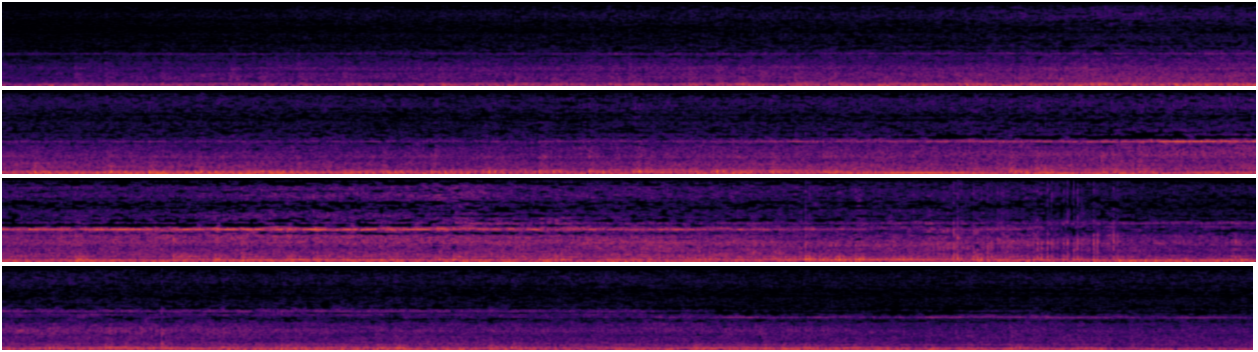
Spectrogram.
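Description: Hino box truck's diesel engine pulling hard up a steep grade as it passes close by, growing louder to a peak about halfway through and then fading. A thin high whine rides on it at its loudest. Other uphill traffic runs underneath throughout.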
